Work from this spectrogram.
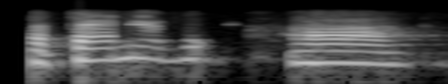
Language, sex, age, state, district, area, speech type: Maithili, female, 60+, Bihar, Madhepura, rural, conversation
